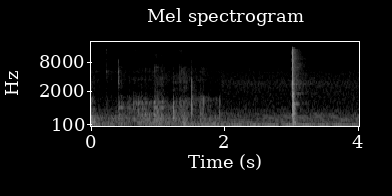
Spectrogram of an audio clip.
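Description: A single sharp click about three seconds in, typical of an old side-by-side shotgun's action snapping on the primer of a 50 BMG round that fails to fire: a misfire. Fainter ticks come before it, and a faint steady hum runs from about halfway.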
